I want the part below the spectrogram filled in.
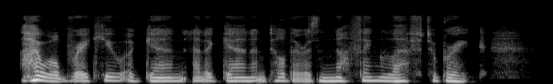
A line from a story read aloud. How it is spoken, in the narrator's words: the thief says softly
